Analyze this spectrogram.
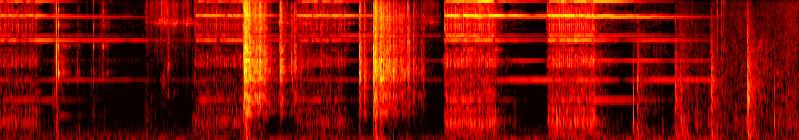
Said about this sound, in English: Oh, the telephone's ringing. Coming.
